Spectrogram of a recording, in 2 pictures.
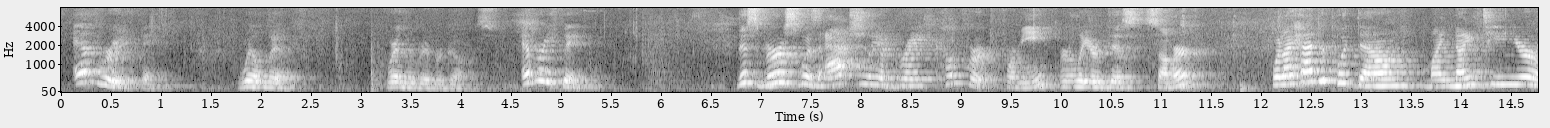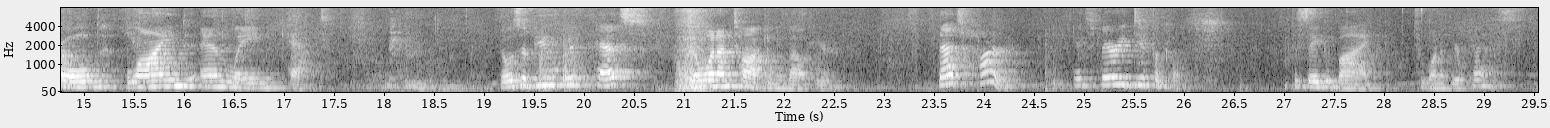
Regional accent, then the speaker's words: Sioux Falls, South Dakota, United States; I'm from Sioux Falls, South Dakota, and I teach in the religion department at Augustana College in Sioux Falls, South Dakota.

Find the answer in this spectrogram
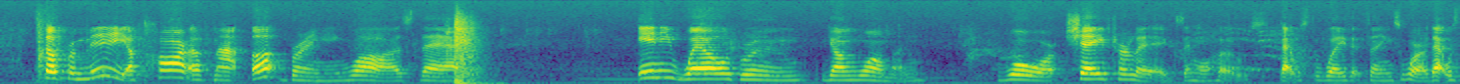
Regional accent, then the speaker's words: South Carolina, United States; I grew up in South Carolina, and you just said I was talking South Carolina, that's right.

